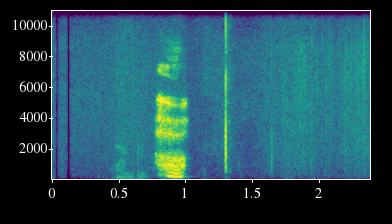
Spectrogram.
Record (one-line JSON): {"exhalation_length": "2.4 s", "exhalation_amplitude": 5088, "exhalation_signal_mean_std_ratio": 0.23, "survey_phase": "beta (2021-08-13 to 2022-03-07)", "age": "18-44", "gender": "Female", "wearing_mask": "No", "symptom_runny_or_blocked_nose": true, "smoker_status": "Never smoked", "respiratory_condition_asthma": false, "respiratory_condition_other": false, "recruitment_source": "REACT", "submission_delay": "2 days", "covid_test_result": "Negative", "covid_test_method": "RT-qPCR", "influenza_a_test_result": "Negative", "influenza_b_test_result": "Negative"}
